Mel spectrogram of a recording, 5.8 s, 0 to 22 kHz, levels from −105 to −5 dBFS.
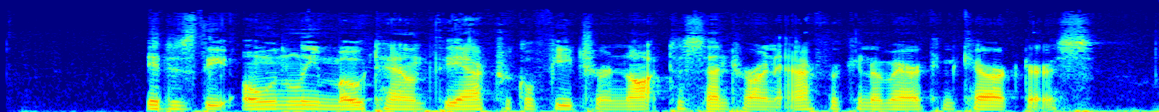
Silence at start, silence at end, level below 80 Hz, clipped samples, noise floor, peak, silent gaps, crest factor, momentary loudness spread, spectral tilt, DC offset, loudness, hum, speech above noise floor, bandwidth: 0.75 s; 0 s; -56 dBFS; under 0.1%; -81 dBFS; -16 dBFS; none; 22 dB; 6 LU; -6 dB/octave; under 0.1%; -38 LUFS; none; 44 dB; 14.5 kHz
